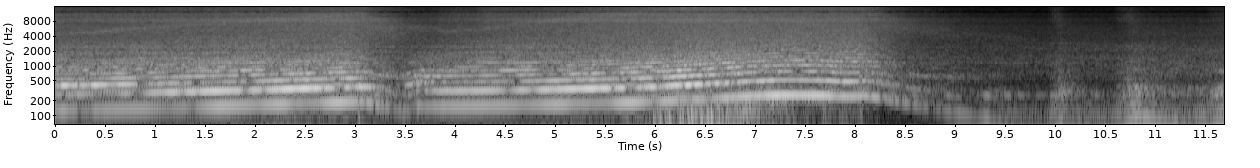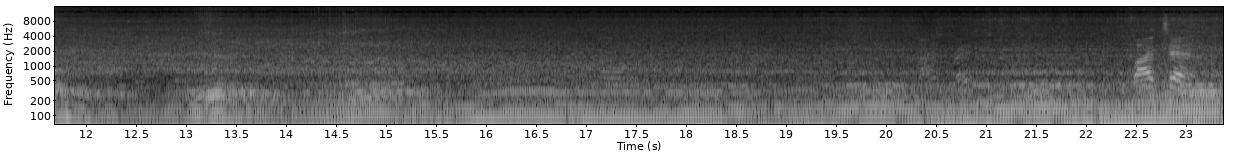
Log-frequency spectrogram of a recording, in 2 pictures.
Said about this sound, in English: My car's on the dyno.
